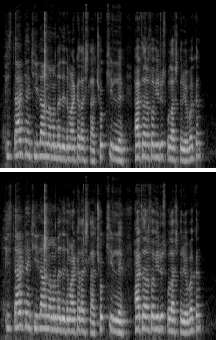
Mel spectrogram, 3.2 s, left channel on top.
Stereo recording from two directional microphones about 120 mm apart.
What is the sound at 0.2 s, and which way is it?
Speech, 15° right (ahead or behind).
